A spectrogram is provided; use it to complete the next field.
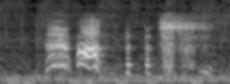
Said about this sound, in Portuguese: Eu, eu, eu tô respirando, bicho, porque eu não sei o que dizer.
